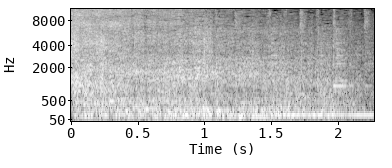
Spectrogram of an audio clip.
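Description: Steady rushing roar of a jet aircraft launching from an aircraft carrier's deck catapult, with a faint low hum underneath.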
